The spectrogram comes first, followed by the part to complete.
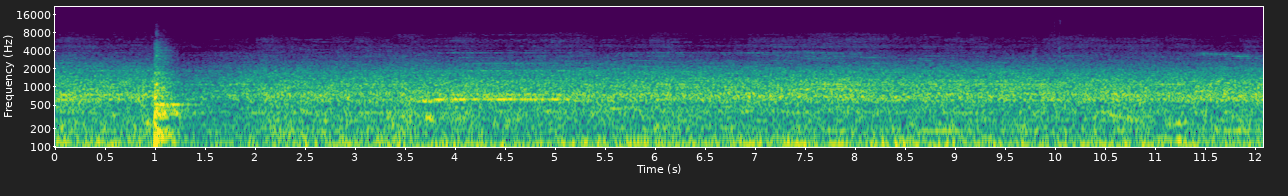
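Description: Steady outdoor ballpark background noise with one sharp knock about a second in.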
